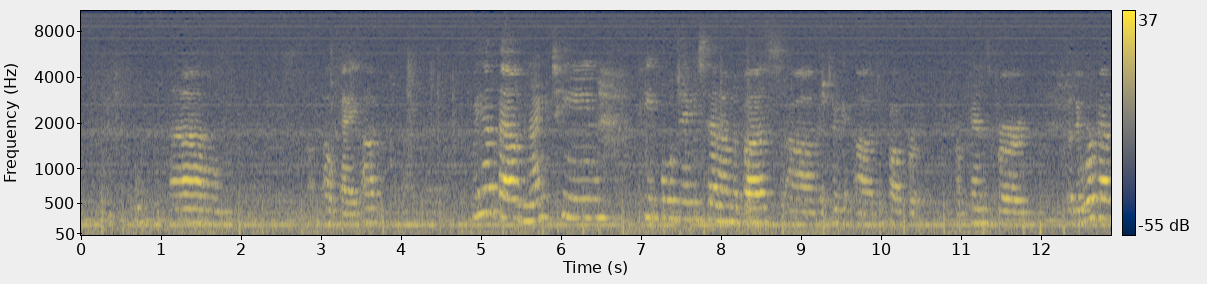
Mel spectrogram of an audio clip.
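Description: A woman speaks calmly and steadily.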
